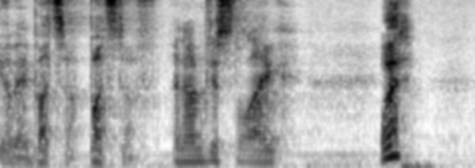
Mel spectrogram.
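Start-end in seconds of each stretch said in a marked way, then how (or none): 0.0-1.0 hushed whisper, quieter and lower. Retelling what a man whispered in the speaker's ear, whispering. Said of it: "he whispers in my ear".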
